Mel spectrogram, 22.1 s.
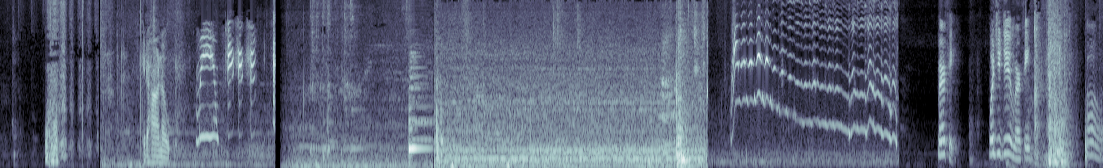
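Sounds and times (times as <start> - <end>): cat yowling: 14.6 - 18.0.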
